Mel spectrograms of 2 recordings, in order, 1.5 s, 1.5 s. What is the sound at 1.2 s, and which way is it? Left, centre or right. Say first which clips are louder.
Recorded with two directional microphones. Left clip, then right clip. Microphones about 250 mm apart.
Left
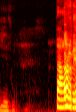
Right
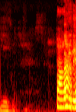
Speech: left 2 dB; left.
